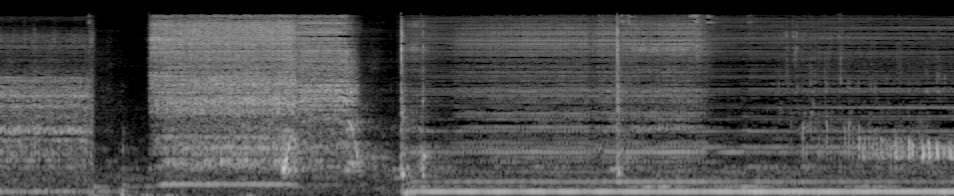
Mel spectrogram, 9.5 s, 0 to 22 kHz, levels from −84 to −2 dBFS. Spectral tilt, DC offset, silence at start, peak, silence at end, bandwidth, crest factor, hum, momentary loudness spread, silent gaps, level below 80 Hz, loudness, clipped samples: -1.5 dB/octave; under 0.1%; 0 s; -2 dBFS; 0 s; 16 kHz; 26 dB; none; 13 LU; none; -54 dBFS; -25 LUFS; under 0.1%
